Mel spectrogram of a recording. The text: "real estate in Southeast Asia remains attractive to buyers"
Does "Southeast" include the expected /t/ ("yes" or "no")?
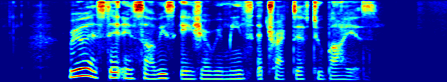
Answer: no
